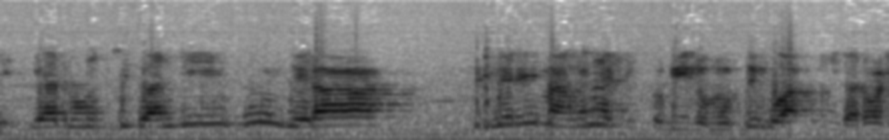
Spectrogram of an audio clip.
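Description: Speech: a person talking on without pause, the voice thin and narrow, like sound over a phone line or radio.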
